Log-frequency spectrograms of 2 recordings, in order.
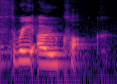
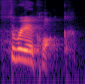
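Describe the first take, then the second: First: The two words are pronounced separately and carefully. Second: The two words run smoothly together as one. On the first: "Rather than saying" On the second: "We normally kind of marry those words together. We say"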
